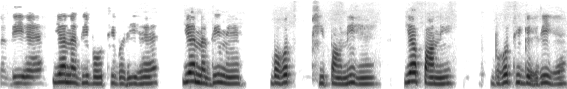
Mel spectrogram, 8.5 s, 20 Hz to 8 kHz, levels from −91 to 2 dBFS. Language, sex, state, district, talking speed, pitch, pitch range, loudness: Hindi, female, Bihar, Saran, 150 wpm, 225 Hz, 215-255 Hz, -18 LUFS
